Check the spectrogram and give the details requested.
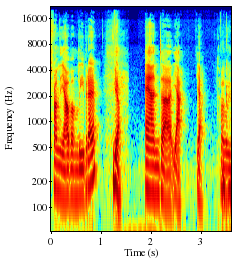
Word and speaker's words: Libre: album, but she is with the one from Libre.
